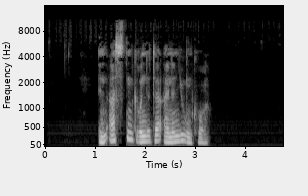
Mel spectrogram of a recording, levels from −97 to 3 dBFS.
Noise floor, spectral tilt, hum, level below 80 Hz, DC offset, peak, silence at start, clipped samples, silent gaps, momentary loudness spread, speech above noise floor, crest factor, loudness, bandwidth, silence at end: -81 dBFS; -5.5 dB/octave; 50 Hz at -55 dBFS; -62 dBFS; under 0.1%; -10 dBFS; 1.05 s; under 0.1%; none; 13 LU; 57 dB; 18 dB; -25 LUFS; 11 kHz; 1.55 s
